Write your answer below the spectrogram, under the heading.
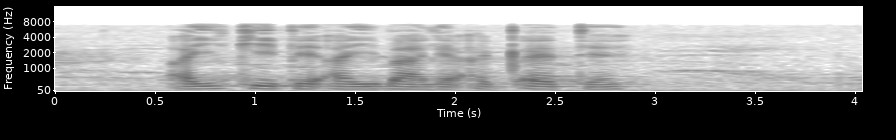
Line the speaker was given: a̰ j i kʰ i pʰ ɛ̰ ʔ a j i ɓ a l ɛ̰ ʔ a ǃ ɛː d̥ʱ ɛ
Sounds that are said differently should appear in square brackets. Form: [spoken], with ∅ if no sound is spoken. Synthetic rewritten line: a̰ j i kʰ i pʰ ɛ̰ ʔ a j i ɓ a l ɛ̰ ʔ a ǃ ɛː d̥ʱ ɛ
